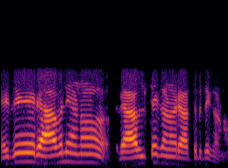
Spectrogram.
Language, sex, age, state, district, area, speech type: Malayalam, male, 30-45, Kerala, Wayanad, rural, conversation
